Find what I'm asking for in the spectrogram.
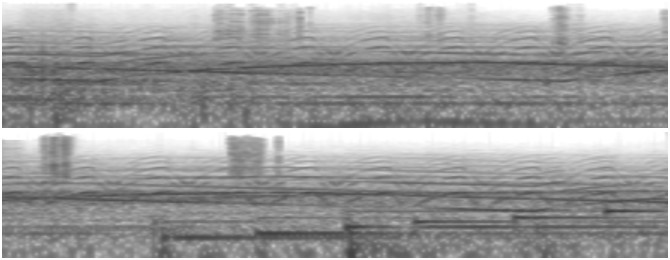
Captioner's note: soft tense music; handcuffs clinking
